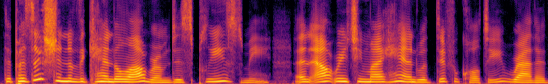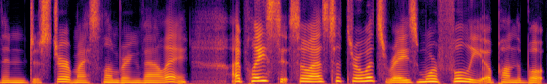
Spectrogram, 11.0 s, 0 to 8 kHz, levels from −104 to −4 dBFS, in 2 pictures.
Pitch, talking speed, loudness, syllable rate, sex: 235 Hz, 180 wpm, -19 LUFS, 5.2 syllables/s, female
